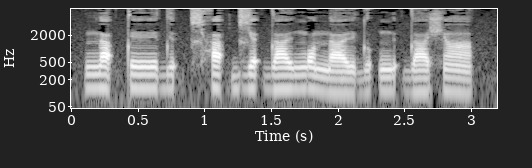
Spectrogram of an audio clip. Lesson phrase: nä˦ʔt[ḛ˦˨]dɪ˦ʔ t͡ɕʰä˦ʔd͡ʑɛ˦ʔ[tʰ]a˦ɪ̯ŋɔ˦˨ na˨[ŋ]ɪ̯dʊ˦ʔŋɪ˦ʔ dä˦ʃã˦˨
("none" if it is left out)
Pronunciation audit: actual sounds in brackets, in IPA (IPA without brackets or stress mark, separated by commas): e˦, d, none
